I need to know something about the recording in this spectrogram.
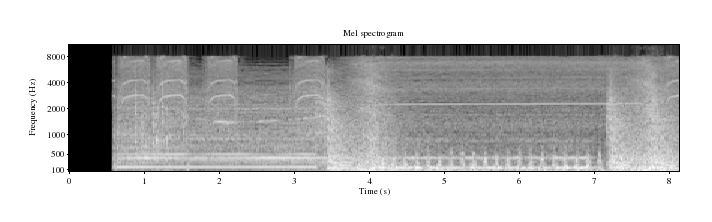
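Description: Intro sound-effect sting: a steady mechanical whir with repeated rising-and-falling whistling sweeps. A little over three seconds in, a whoosh gives way to a fast rhythmic mechanical pulse, about four beats a second. Another whoosh comes near the end.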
